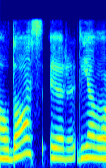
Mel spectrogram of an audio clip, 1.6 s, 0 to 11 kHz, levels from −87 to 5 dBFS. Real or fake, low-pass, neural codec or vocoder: fake; 7.2 kHz; codec, 16 kHz, 1 kbps, X-Codec, HuBERT features, trained on general audio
